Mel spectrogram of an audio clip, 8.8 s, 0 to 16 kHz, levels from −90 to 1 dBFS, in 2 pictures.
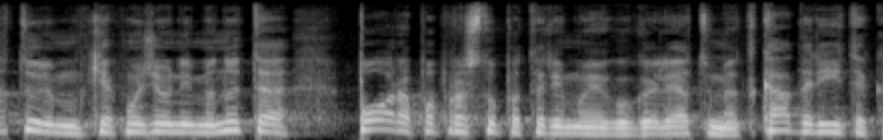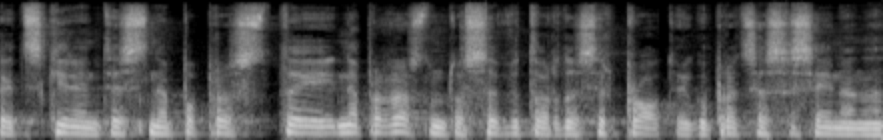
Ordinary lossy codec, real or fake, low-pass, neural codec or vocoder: AAC, 64 kbps; real; 14.4 kHz; none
